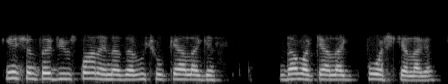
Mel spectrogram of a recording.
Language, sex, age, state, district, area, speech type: Kashmiri, female, 18-30, Jammu and Kashmir, Budgam, rural, conversation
